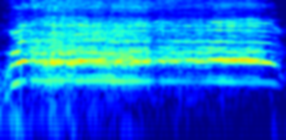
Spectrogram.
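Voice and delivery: long loud mock engine scream; car screaming. Driver imitating his car's scream, long loud wail. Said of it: "always screaming".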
